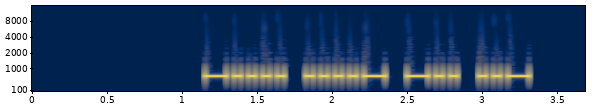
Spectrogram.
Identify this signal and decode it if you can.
Morse code, heard as a keyed tone, about 25 wpm, 700 Hz. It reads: 64DU
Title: Four Challenging Letter-Number Combinations 25wpm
